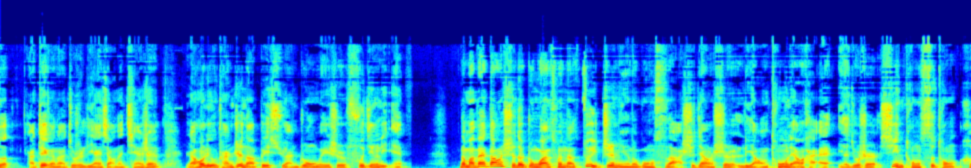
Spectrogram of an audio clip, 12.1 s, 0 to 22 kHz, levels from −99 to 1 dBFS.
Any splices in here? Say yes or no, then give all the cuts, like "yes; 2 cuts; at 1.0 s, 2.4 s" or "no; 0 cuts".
no; 0 cuts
